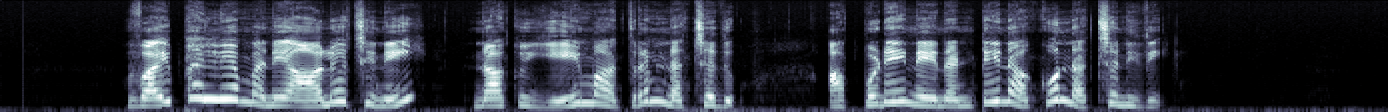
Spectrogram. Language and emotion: Telugu, disgusted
